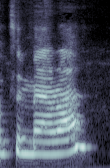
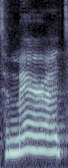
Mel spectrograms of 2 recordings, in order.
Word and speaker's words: Tamara: Many people, there's so many ways to pronounce like Tamara. My mom happened to choose Tamara. So we'll go with Tamara.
